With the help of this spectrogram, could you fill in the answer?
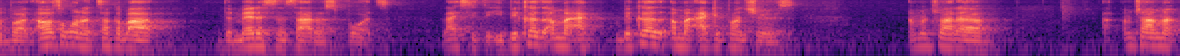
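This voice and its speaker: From his clinic, a Miami acupuncture physician in his fifties talks casually on a solo livestream, rambling and repeating himself while answering viewers. He has a mid-range, bright, forceful voice.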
